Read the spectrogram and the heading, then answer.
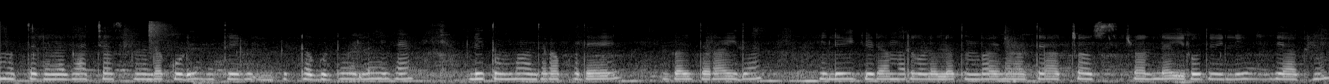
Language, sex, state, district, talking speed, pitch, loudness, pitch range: Kannada, female, Karnataka, Chamarajanagar, 65 wpm, 240 Hz, -21 LUFS, 155-250 Hz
